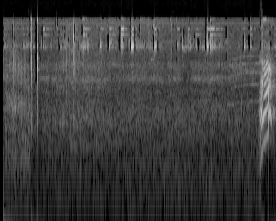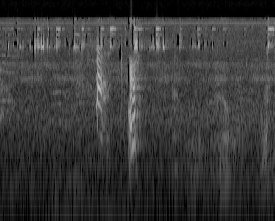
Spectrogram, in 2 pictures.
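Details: Two puppies, Riley the Beagle and Chloe the Jack Russell, at play: three sharp yapping barks, one alone and then a quick pair about a second and a half later, over a faint rustling background.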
